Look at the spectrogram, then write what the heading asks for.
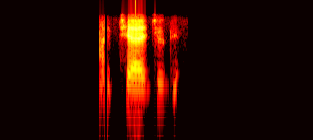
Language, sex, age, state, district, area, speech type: Santali, male, 45-60, West Bengal, Bankura, rural, conversation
